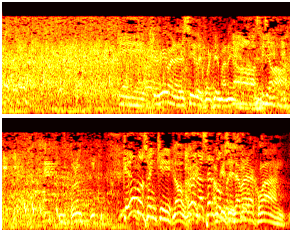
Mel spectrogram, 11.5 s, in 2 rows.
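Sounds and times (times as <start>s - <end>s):
laughter: 0.0s - 1.5s, 2.4s - 10.4s
audience applause during a comic stage routine: 0.0s - 6.7s
speech: 3.1s - 11.5s.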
